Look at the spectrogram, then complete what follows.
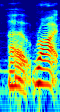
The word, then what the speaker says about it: wrought: Wrought is spelled not R-O-T, but W-R-O-U-G-H-T. So like wrought, like to make like wrought iron or cast iron, I guess.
